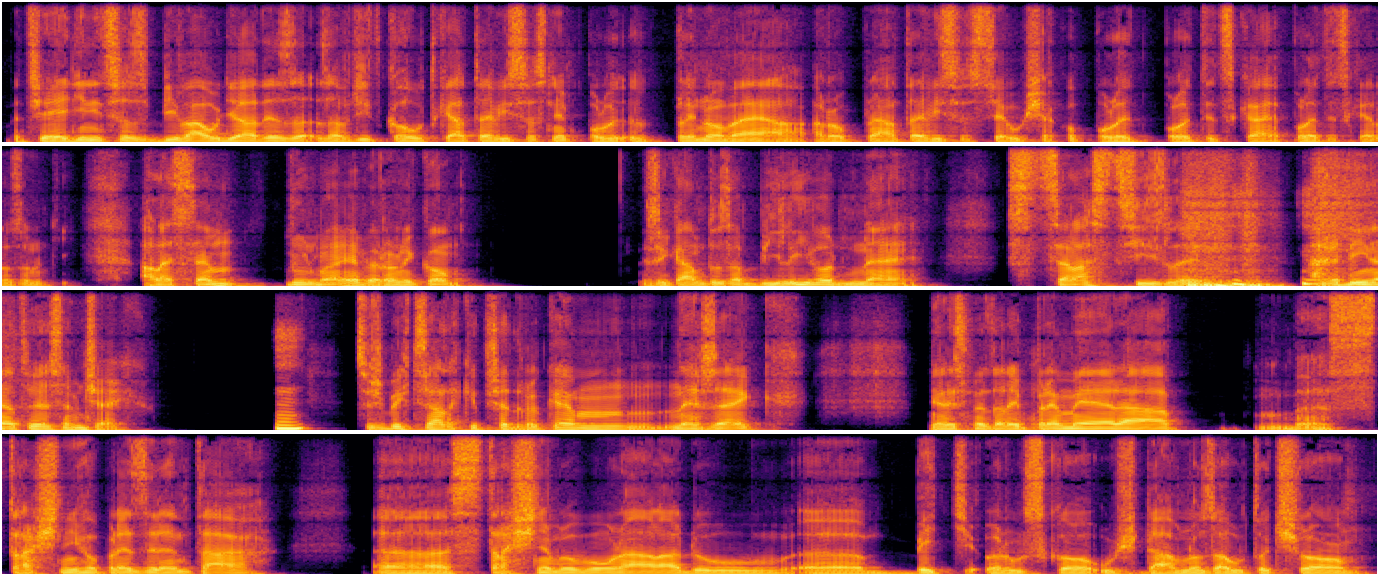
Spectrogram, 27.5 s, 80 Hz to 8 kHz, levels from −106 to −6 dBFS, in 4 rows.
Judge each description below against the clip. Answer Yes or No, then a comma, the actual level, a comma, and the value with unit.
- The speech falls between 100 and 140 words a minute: Yes, average, 130 wpm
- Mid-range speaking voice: No, very low, 85 Hz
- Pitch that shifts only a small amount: No, average, 4.7 semitones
